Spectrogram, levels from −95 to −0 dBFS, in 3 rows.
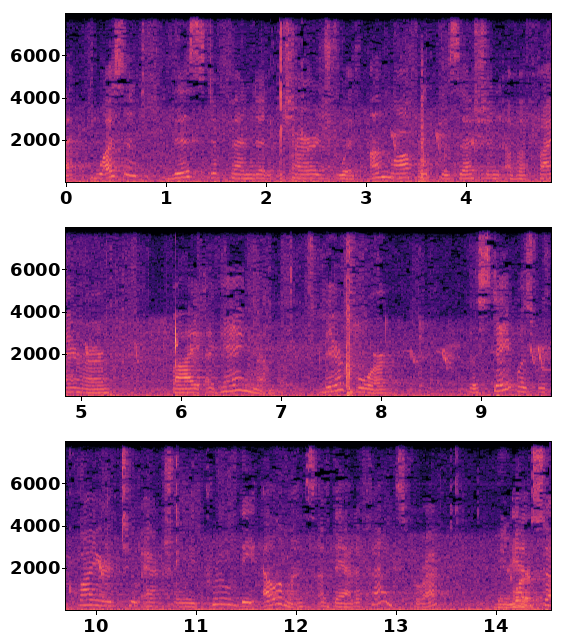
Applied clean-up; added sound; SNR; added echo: none; Bird vocalization, bird call, bird song; 10 dB; none.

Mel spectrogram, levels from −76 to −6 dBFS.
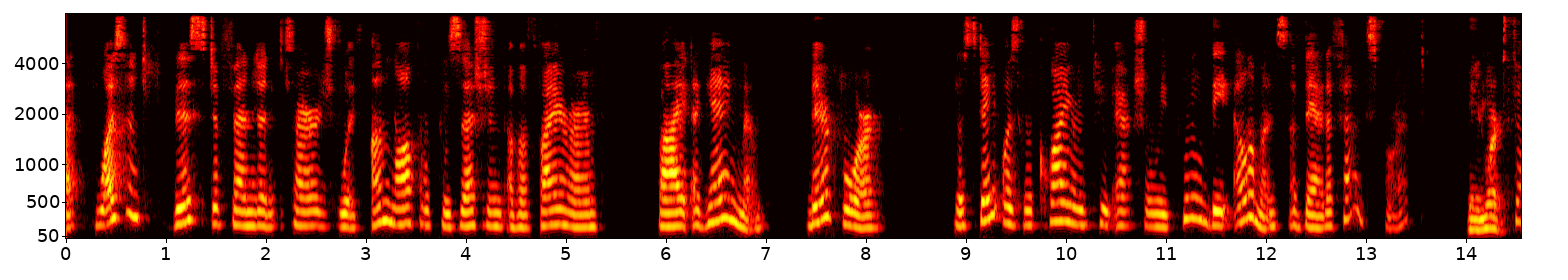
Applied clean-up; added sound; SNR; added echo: neural mask model DeepFilterNet 3.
